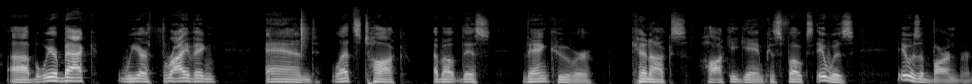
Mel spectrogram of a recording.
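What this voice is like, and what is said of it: Sick-sounding voice from a cold. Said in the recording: “I got really sick, and you can still probably hear it in my voice. I've been battling a cold”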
